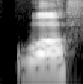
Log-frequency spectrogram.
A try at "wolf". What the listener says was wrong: A werewolf. Because who needs all the letters and words when you're from the South? The L is literally not silent. It's wolf.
